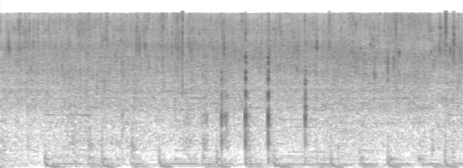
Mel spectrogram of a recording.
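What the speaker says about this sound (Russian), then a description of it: "Котлетки жарим." Potato pancake and chicken cutlets frying together in a pan, with a steady close sizzle and crackle broken by a few sharp pops and spatters, no talking.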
